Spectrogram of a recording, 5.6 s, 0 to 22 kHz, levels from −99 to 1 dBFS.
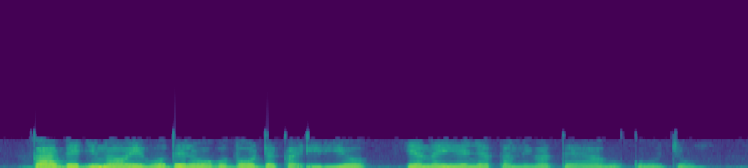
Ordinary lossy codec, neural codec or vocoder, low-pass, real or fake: AAC, 16 kbps; codec, 24 kHz, 0.9 kbps, WavTokenizer, small release; 10.8 kHz; fake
